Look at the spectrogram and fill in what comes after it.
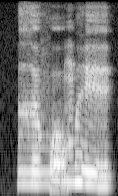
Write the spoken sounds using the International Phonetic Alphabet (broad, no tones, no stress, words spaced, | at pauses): ɣəvɔ̰m ɦɪ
